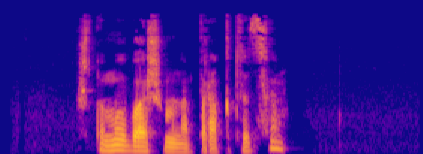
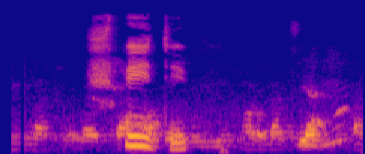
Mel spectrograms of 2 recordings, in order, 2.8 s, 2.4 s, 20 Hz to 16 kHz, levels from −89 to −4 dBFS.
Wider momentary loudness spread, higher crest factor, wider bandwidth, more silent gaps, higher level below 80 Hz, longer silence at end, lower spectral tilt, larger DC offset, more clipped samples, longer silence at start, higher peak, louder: second, 13 LU vs 21 LU; about the same, 24 dB vs 20 dB; about the same, 11.5 kHz vs 11.5 kHz; neither; first, -54 dBFS vs -74 dBFS; first, 0.95 s vs 0 s; about the same, -4.5 dB/octave vs -5 dB/octave; neither; neither; first, 0.5 s vs 0.15 s; first, -2 dBFS vs -10 dBFS; first, -23 LUFS vs -28 LUFS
